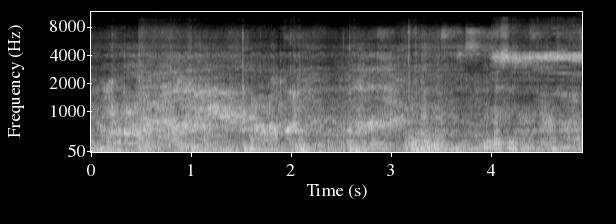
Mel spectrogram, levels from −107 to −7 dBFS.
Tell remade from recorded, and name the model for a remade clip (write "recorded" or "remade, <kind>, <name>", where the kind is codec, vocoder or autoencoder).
remade, codec, SNAC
